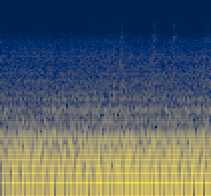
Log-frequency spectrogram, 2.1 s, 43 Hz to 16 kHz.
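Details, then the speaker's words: Nissan 350Z started after the interior wiring harness was cleaned and reinstalled, on a hot day: smooth, even, steady low idle with no misses or knocks, sounding healthy; normal idle. "hey guys that sounded very healthy that sounded really good we must yeah we did the job right guys"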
